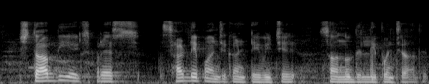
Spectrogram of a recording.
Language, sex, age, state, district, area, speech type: Punjabi, male, 30-45, Punjab, Jalandhar, urban, spontaneous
